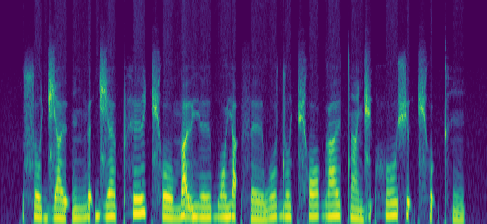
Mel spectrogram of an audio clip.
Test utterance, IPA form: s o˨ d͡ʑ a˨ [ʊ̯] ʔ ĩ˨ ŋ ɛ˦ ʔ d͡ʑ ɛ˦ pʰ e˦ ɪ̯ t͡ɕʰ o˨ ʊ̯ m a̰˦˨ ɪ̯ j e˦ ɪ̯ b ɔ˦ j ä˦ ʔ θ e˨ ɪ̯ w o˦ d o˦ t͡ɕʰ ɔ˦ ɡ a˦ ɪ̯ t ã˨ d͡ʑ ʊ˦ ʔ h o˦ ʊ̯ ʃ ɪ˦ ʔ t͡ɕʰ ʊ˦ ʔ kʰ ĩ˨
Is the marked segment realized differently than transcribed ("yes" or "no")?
yes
